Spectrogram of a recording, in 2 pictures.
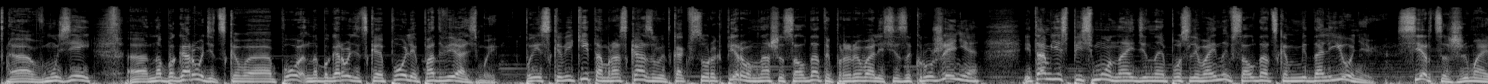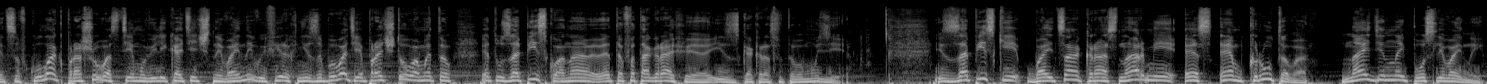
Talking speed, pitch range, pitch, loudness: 135 wpm, 140-180 Hz, 160 Hz, -23 LUFS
